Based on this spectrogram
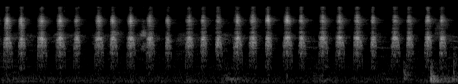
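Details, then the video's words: Juvenile common flameback in a continuous rapid roll of hoarse, buzzy notes repeated about three times per second, with a soft thump near the end. "Suara Pelatuk Bawang Anakan Roll speed tanpa jeda"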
